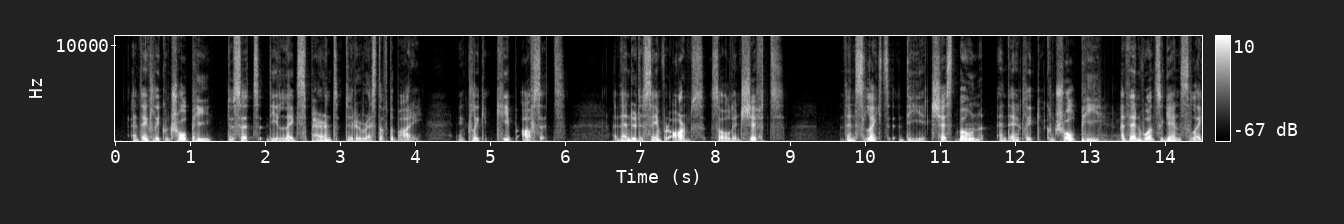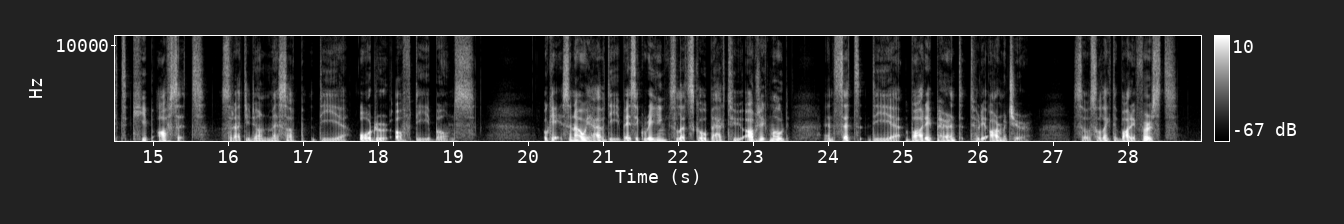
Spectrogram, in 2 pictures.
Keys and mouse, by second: 2.6 ctrl+p, 5.9 a, 13.0 ctrl+p, 18.0-19.6 middle drag, 19.8 middle click, 28.6 right click.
